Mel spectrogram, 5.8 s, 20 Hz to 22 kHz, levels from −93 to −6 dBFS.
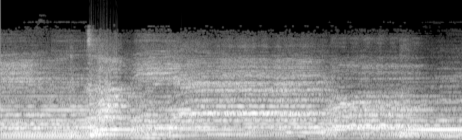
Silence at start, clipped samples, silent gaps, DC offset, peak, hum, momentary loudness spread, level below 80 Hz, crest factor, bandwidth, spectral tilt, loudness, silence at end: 0 s; 0.2%; none; under 0.1%; 0 dBFS; none; 4 LU; -42 dBFS; 10 dB; 9.6 kHz; -7 dB/octave; -11 LUFS; 0 s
